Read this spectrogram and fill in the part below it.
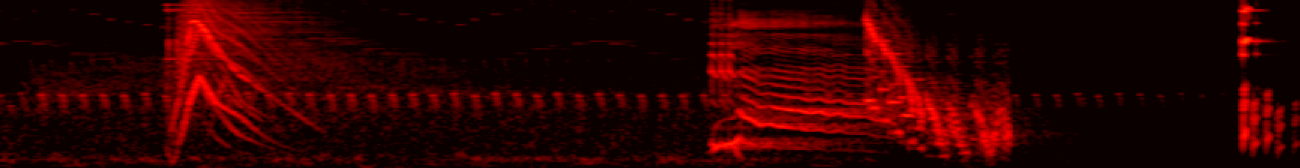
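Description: Light electronic game music plays with a quick, steady pulse.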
